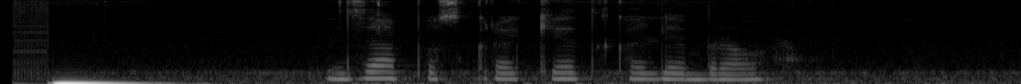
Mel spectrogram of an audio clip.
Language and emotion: Russian, neutral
